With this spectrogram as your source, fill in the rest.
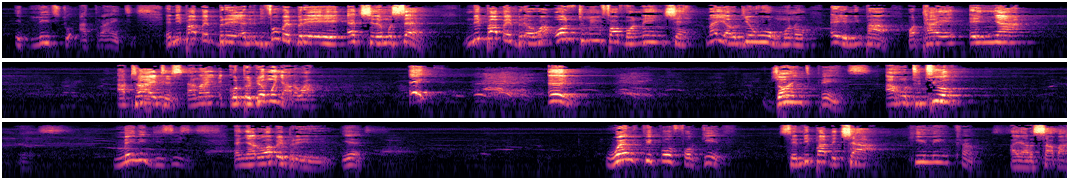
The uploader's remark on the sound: Preached at a Healing Jesus Campaign in Goaso, Ghana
